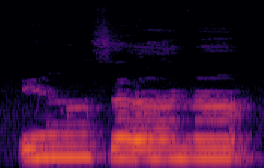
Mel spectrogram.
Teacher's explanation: Insana, maka dibacanya samar ya, namanya ikhfa, disebut ikhfa ya, bacanya samar. Jadi nun sukunnya tidak jelas ya, samar dengan dengung ya, disertai dengung.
